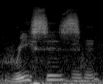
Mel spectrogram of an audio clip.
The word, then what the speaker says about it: Reese's: thick ass skulls that maybe, since these things rhyme, and the word that it rhymes with is pieces, then maybe the proper noun in this whole equation is Reese's.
